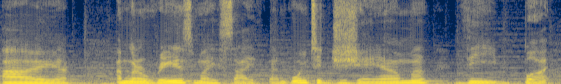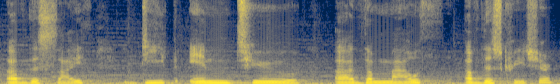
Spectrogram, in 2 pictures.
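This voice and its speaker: A man's voice: mid-range voice, steady tone, takes it slowly, mellow, in a large hall, soft background music. A man playing a tabletop roleplaying game, narrating his character's actions.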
